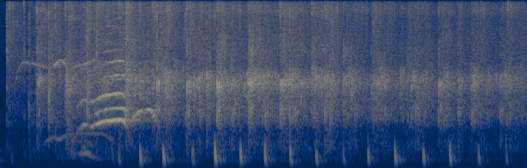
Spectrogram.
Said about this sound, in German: Und ich möchte sie gerne mit einem tosenden Applaus begrüßen auf der Bühne.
